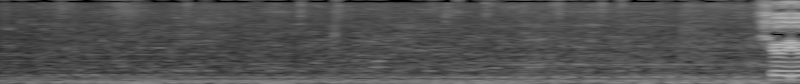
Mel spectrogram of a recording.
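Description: Steady low rumble of vehicles around a parking lot, with faint voices in the background.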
